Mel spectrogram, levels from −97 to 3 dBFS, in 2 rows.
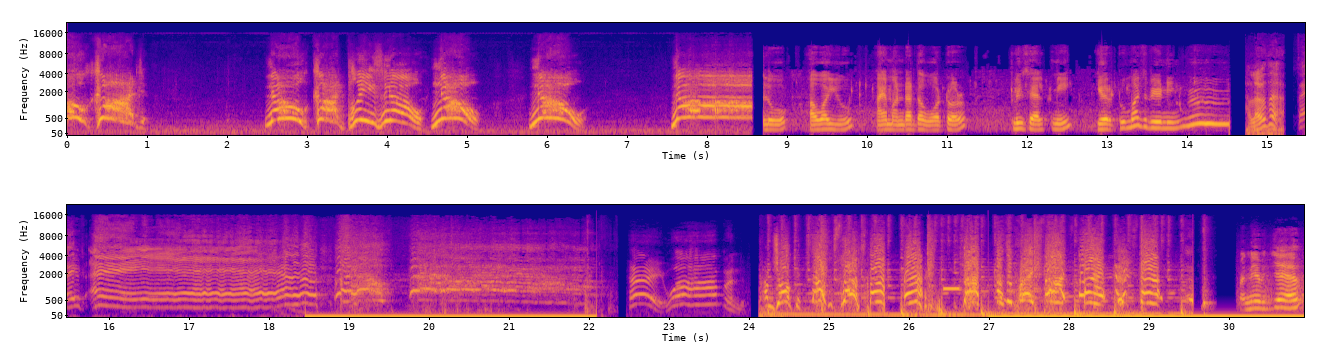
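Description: The audio has two DC steps. At 18.45 s the zero line of the waveform jumps by an offset of about -20 dBFS. It holds, then drops back at 22.09 s. At 26.98 s it jumps again, by about -17 dBFS, and stays offset to the end of the clip. Each jump and return is heard as a low thump or click. The sound carries on unchanged throughout. A converter recalibrating, or an offset input being switched in, would cause this.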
